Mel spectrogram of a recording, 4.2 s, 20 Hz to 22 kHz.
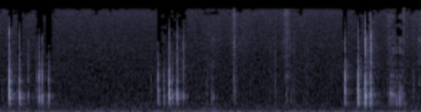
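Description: A flat, hollow, black plastic external CD drive, first held upright and then lying on a table, is tapped and scratched with fingertips and nails. Three clusters of quick, dry plastic taps with a hollow midrange tone around 600 Hz are separated by quieter scratching.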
